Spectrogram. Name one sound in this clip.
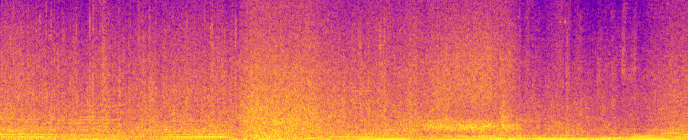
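A car engine revs hard, its pitch rising and dropping through gear changes.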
